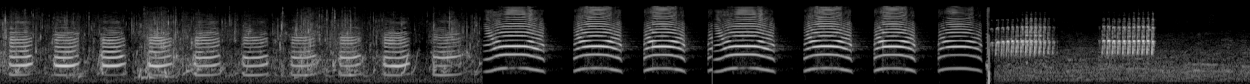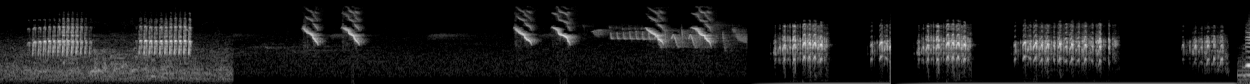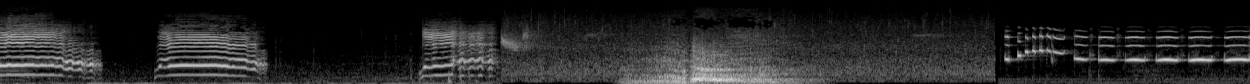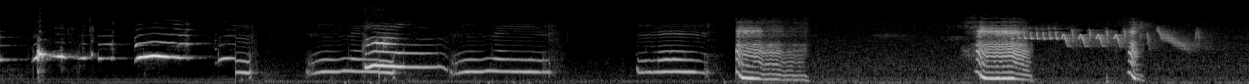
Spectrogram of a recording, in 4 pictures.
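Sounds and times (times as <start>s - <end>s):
dolphin pulses buzzing: 31.2s - 33.3s
peacock calling: 40.6s - 42.2s.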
